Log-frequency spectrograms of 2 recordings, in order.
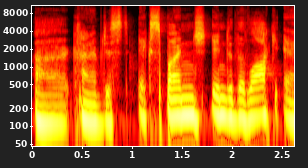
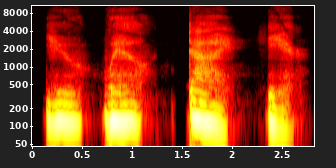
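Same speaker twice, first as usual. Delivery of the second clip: deep, slow, loud, reverberating disembodied voice; 5 dB louder than usual. Voicing a voice heard inside the players' heads: deep echoing voice. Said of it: "deep, verby echo come into the back of your skull".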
